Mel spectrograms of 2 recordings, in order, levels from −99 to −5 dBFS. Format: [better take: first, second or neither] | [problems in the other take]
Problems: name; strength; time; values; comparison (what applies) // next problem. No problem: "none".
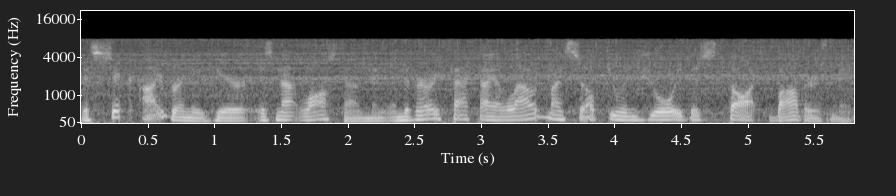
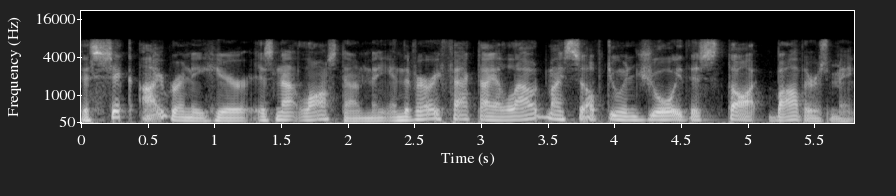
second | background sound (Liquid); 14 dB below the speech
